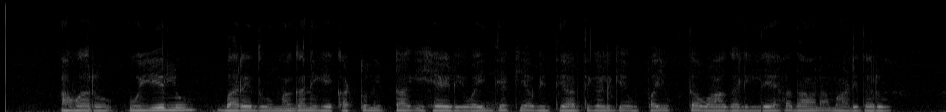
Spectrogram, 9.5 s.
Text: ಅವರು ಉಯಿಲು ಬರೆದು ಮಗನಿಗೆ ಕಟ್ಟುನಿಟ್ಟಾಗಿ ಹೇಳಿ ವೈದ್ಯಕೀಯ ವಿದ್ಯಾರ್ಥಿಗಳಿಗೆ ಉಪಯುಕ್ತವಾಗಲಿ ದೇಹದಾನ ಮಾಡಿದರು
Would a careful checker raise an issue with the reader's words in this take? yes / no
no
